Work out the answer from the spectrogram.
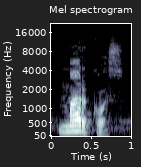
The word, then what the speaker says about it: Marcos: next we have maros the emphasis here is on the first syllable Marcos Marcos third we have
